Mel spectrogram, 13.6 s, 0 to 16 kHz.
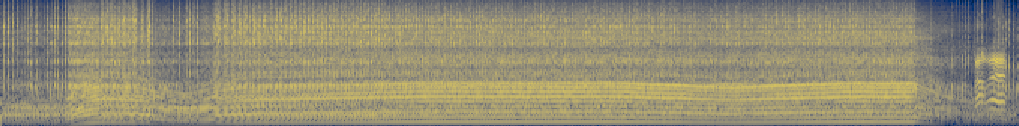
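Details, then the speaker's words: Echo ES2400 two-stroke leaf blower with replacement copy carburettor fitted, missing and bogging before: high buzzing run with slight hunting and an early dip; carburettor out of adjustment and needs tuning. "so it does need a bit of a tune"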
